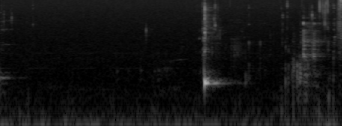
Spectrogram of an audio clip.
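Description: Someone takes a sip of coffee: a near-silent pause, one sharp clink of a mug, then soft wet slurping and swallowing noises toward the end, with no talking.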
